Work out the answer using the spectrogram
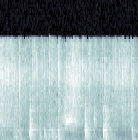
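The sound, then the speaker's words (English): Spoon scraping and stirring in a buttered pan as room-temperature rice is broken up, with a few short scraping strokes over a faint, steady sizzle. “And I'm just breaking the rice. So right now, it's not hot rice. It's kind of room temperature rice, I guess.”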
